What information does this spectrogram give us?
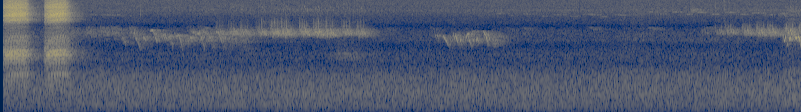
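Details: A spotted nutcracker, possibly a juvenile, gives two loud, harsh, rasping calls as it flies away, followed by faint high chirps from other small birds.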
